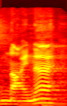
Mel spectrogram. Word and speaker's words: nine: So numbers like five becomes fife, seven becomes seven, nine becomes niner, and we always say zero, we don't say O or naught.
